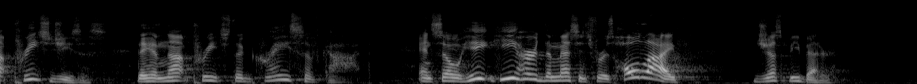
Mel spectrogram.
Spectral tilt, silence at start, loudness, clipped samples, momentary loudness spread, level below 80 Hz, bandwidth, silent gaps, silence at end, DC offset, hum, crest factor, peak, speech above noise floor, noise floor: -5.5 dB/octave; 0 s; -31 LUFS; under 0.1%; 20 LU; -64 dBFS; 12 kHz; none; 0.85 s; under 0.1%; none; 20 dB; -12 dBFS; 43 dB; -73 dBFS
